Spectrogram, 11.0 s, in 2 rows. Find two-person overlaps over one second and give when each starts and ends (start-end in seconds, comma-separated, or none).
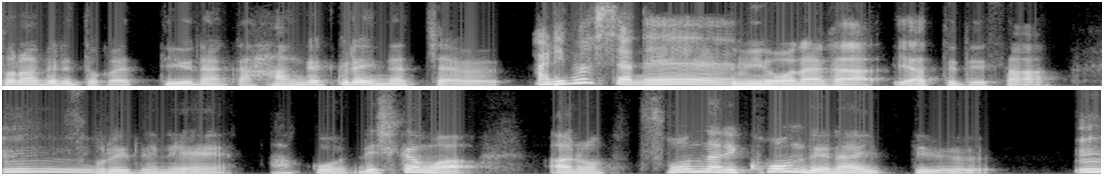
none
